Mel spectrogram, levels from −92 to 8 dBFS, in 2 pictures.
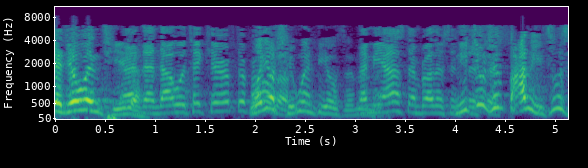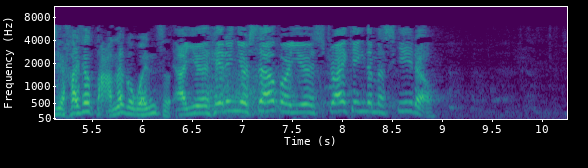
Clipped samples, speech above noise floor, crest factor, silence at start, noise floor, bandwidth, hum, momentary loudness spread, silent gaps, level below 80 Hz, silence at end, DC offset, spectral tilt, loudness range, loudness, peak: under 0.1%; 44 dB; 20 dB; 0 s; -65 dBFS; 6.6 kHz; none; 12 LU; none; -44 dBFS; 1.35 s; under 0.1%; -4.5 dB/octave; 6 LU; -22 LUFS; -2 dBFS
